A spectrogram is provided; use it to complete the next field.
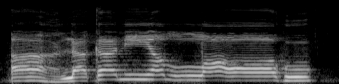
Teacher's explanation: So in the name of Allah there is heavy sound, because before the name of Allah there is fatha.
